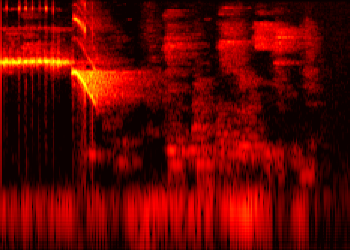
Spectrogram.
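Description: Common iora gives a long, steady high whistle, then a sharp downslurred whistle, followed by softer, lower warbling notes over a faint background hum.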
